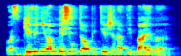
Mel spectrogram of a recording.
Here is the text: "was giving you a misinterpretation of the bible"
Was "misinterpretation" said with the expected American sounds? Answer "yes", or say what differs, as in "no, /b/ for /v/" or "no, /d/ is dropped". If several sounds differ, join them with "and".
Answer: no, /ɹ/ is dropped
